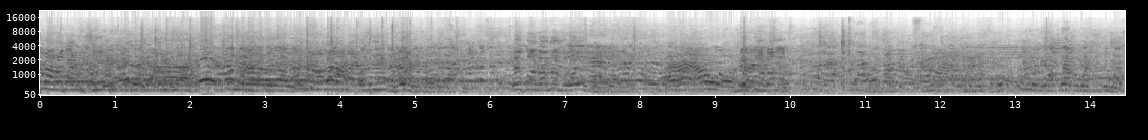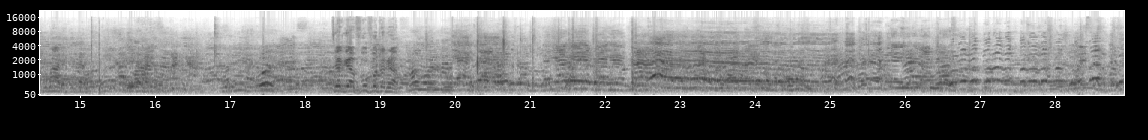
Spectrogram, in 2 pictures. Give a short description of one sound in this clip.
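A crowd of men and women chatter loudly nearby.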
